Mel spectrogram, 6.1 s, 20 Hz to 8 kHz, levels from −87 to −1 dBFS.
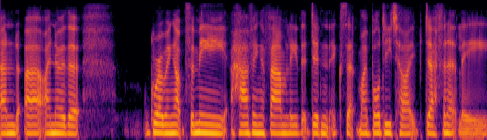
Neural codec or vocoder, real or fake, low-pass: none; real; 7.2 kHz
